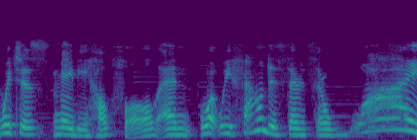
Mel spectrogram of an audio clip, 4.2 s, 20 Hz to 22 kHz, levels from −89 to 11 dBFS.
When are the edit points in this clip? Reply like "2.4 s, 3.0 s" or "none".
none

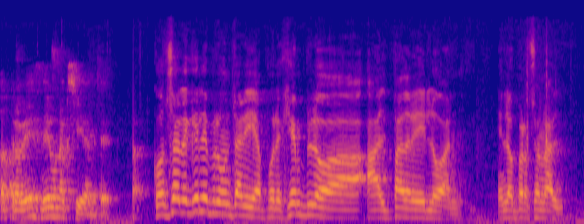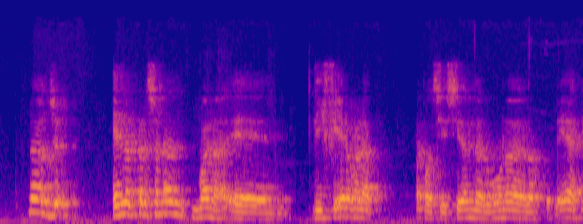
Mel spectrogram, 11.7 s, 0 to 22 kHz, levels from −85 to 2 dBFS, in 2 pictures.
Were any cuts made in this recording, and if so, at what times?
1.4 s

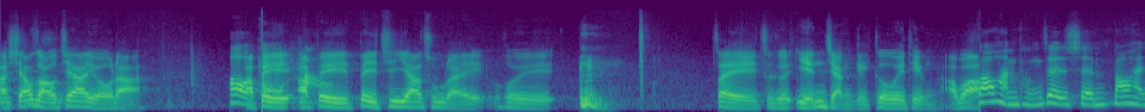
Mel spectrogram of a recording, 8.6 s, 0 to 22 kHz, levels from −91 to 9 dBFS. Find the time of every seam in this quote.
7.3 s

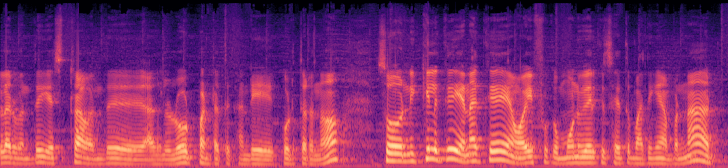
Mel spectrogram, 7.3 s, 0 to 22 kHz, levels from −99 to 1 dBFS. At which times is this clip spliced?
none

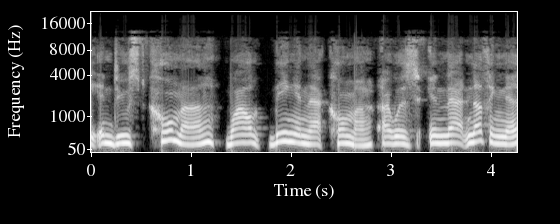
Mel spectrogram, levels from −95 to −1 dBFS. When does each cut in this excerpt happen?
1.3 s, 3.1 s

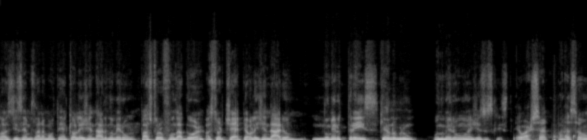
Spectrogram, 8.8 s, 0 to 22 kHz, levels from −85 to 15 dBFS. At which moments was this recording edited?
2.0 s, 3.1 s, 5.6 s, 7.6 s

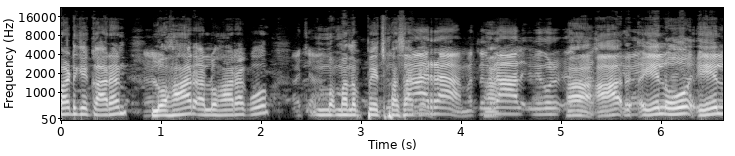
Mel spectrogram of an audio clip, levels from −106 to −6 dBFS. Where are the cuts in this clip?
none

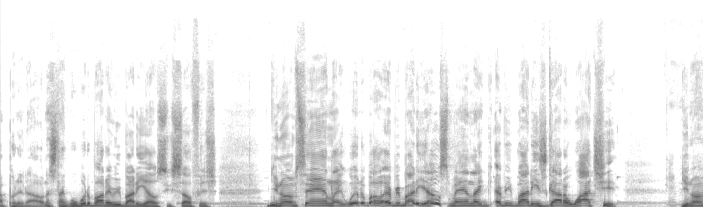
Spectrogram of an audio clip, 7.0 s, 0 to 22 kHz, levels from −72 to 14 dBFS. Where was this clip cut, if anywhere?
none

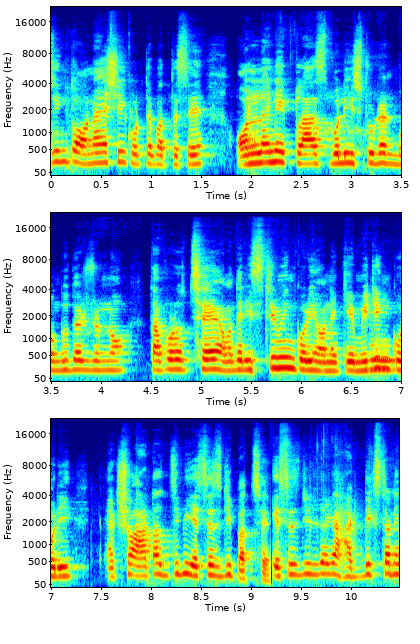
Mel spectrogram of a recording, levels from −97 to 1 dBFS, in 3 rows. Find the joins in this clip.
7.4 s, 9.2 s

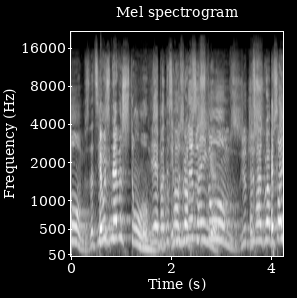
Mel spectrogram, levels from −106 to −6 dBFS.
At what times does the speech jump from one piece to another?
none

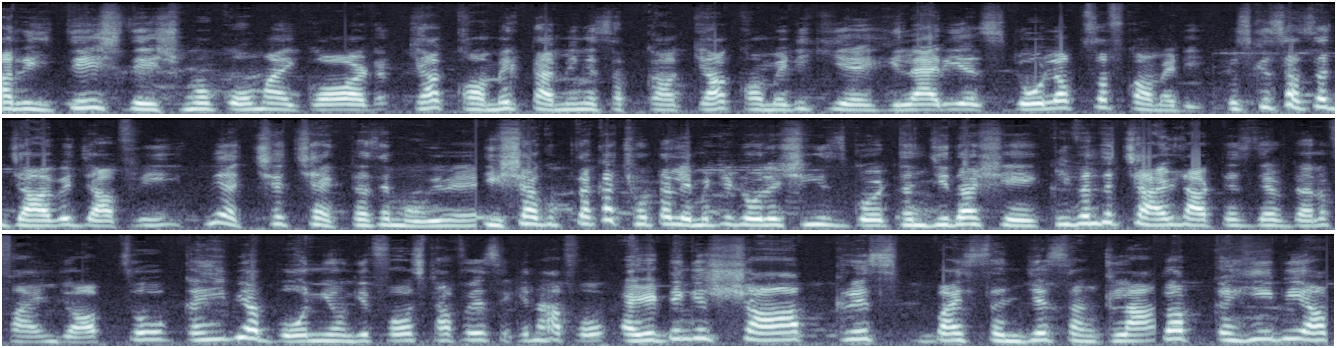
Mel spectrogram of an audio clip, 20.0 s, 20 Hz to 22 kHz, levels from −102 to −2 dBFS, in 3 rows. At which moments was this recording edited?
none

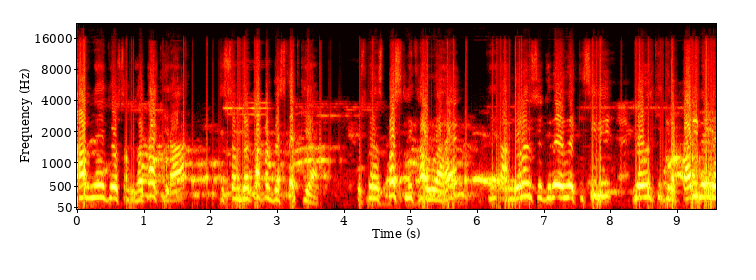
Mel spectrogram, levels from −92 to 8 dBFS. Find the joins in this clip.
none

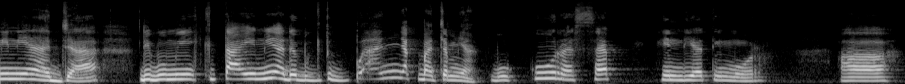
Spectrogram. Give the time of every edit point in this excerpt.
4.9 s

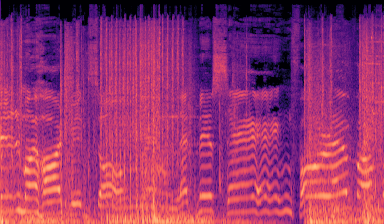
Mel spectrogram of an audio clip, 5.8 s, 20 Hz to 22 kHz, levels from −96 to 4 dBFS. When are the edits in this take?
none

